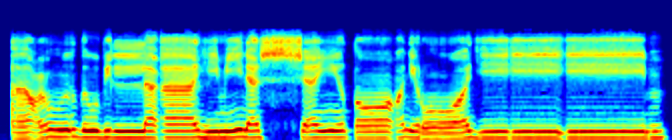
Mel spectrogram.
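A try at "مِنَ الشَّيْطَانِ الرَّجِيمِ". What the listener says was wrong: Shya ini hati-hati jangan terlalu ke depan biar enggak banyak safir.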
